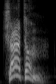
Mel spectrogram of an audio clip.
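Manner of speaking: loud, high call across the room; a sudden royal summons shouted; shouted name. A narrator's reading. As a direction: bark the name out to summon him. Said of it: "he spun round suddenly and shouted".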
